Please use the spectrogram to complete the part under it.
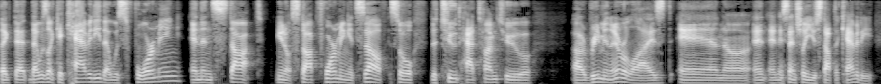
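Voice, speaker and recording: A man's voice: fairly low pitch, steady tone, a little slow, clean tone. A man chatting casually on a podcast, telling rambling personal anecdotes.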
